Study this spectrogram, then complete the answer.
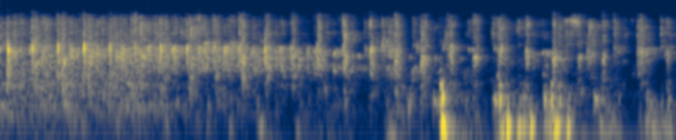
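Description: Audience clapping at a digital transformation festival keynote, a dense steady patter of many hands lasting throughout, loud and close, with sharper individual claps standing out toward the end.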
